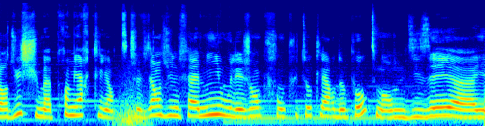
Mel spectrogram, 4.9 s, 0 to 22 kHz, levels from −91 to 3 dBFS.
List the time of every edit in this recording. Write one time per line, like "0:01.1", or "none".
0:01.3
0:03.7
